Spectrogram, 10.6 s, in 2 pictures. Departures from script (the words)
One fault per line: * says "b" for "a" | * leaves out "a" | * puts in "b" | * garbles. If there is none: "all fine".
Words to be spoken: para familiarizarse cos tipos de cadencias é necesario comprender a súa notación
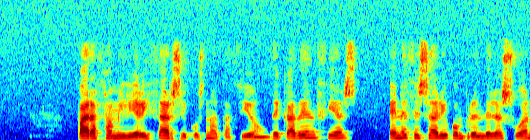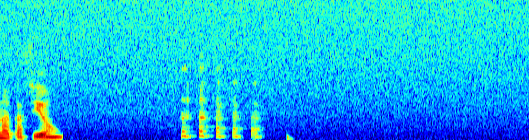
* says "notación" for "tipos"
